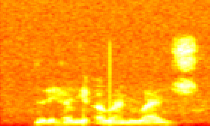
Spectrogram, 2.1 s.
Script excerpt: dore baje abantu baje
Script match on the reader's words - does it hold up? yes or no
no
